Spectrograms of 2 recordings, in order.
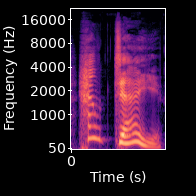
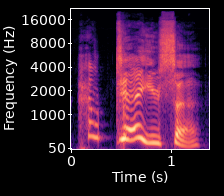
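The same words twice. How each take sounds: First: High, loud mock indignation; hammed-up How dare you, high and loud; mock outrage. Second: Much higher, much louder mock fury; How dare you shrieked high and very loud; hammed-up outraged shriek. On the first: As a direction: play the scandalised gentleman. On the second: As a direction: go over the top, scandalised. The outrage built up further.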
